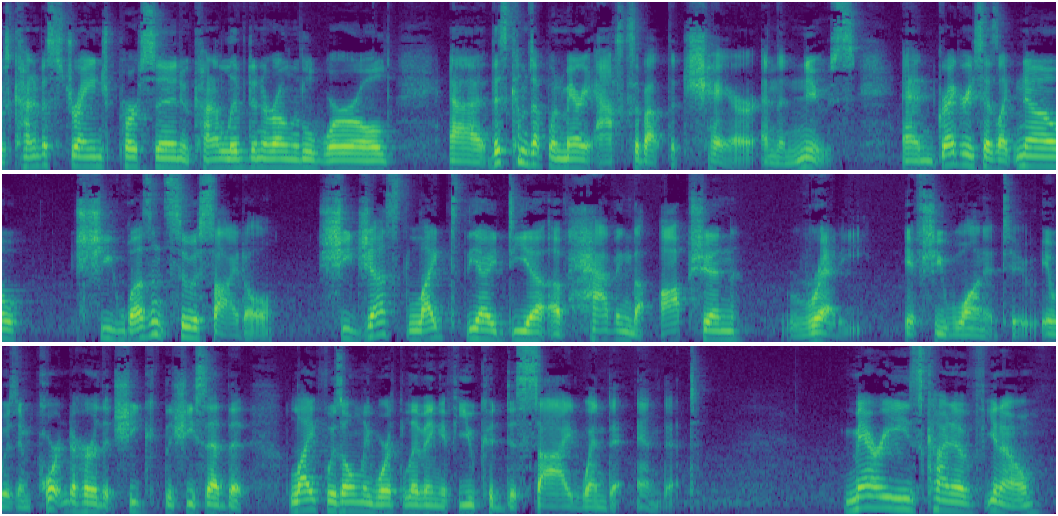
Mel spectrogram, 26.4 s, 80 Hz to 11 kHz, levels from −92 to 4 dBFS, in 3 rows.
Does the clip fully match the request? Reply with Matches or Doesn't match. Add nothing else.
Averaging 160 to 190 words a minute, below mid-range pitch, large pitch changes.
Matches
